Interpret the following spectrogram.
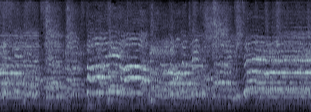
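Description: Mixed-voice a cappella group singing in close harmony, voices only with no instruments; about five seconds in the voices settle onto a held chord.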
